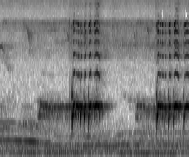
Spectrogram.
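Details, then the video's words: Local zebra dove lure call to set other zebra doves calling: a soft lead-in note, then a bright rolling series of clipped coos, repeated once more after about a second and a half, with faint low hum beneath. "Perkutut lokal gacor RAJA PIKAT ahlinya bikin semua burung Perkutut gacor Nyaut"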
